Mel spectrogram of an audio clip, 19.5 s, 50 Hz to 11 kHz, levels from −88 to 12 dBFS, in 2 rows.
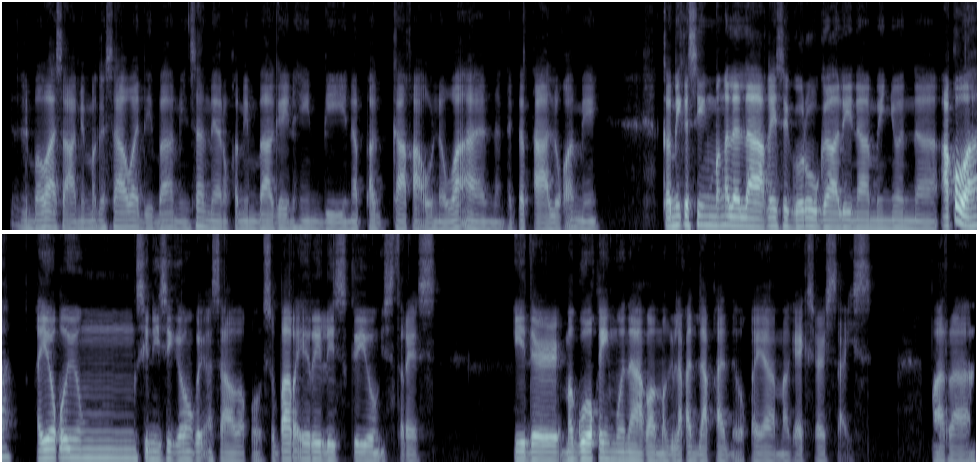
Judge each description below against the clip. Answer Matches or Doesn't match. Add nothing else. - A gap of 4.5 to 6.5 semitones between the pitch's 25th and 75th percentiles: Doesn't match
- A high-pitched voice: Doesn't match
